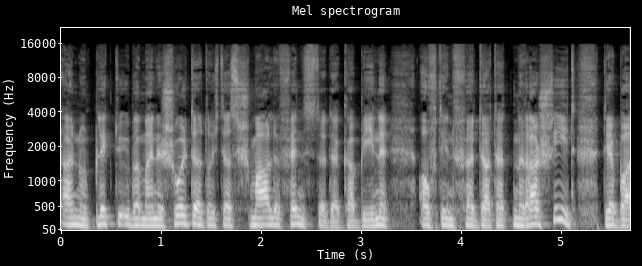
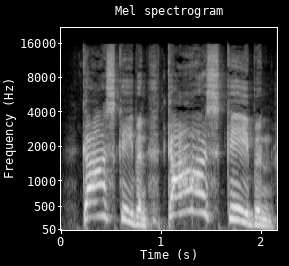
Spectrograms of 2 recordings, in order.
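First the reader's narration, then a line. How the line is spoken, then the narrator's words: Screamed. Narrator (German): schrie ich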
